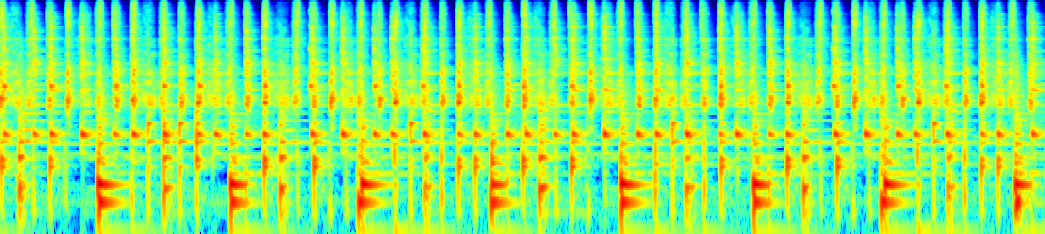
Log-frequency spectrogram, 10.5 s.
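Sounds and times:
guaguanco rhythm: 0:00.0 - 0:10.4.

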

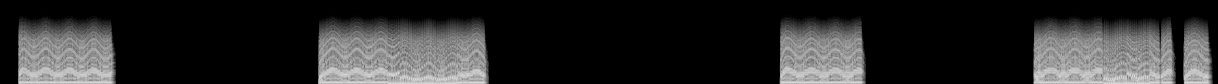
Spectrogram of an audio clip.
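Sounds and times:
wobble synth lead: 0:00.2 - 0:01.2, 0:03.2 - 0:04.9, 0:07.8 - 0:08.7, 0:10.4 - 0:12.1.

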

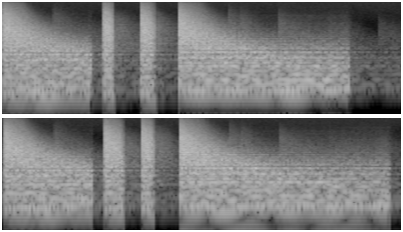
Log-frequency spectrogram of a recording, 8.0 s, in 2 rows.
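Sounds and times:
nu disco synth at 120 BPM in C minor: 0:00.0 - 0:07.9.

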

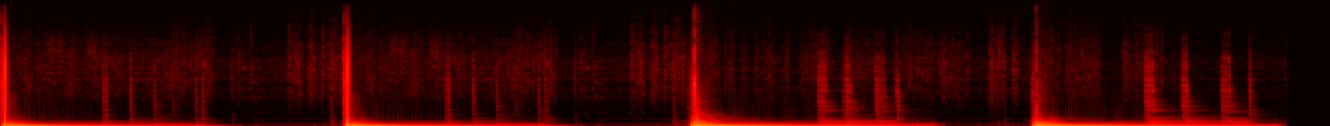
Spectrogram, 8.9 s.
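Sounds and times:
multiple guitars and bass bossa nova at 105 bpm: 0:00.0 - 0:01.6, 0:02.3 - 0:03.8, 0:04.6 - 0:06.3, 0:06.9 - 0:08.6.

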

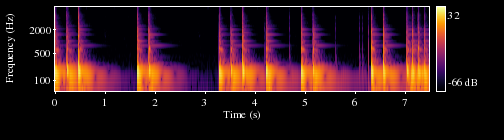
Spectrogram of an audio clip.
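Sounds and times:
small taiko drum from Asia: 0:00.0 - 0:00.8, 0:01.6 - 0:02.3, 0:03.3 - 0:05.6, 0:06.3 - 0:07.4.

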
